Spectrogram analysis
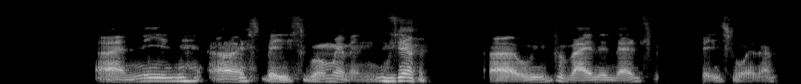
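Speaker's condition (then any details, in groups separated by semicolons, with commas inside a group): Cerebral palsy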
